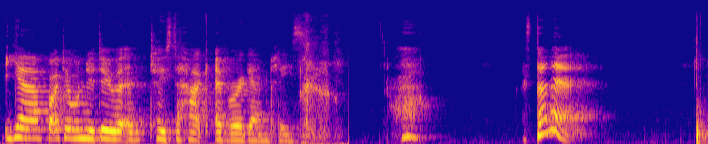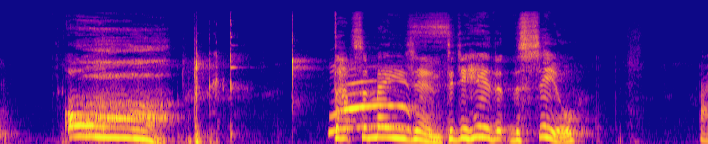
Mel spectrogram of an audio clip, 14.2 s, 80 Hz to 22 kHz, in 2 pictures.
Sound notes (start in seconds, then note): 3.3 laughs; 4.2 gasps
